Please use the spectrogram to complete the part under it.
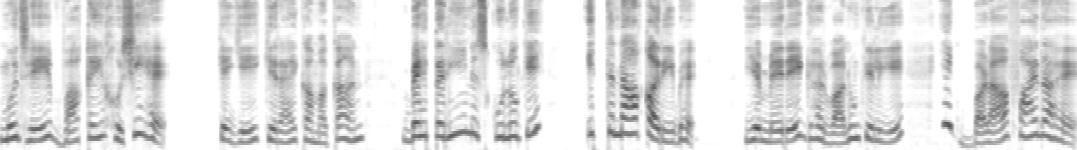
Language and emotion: Urdu, surprised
